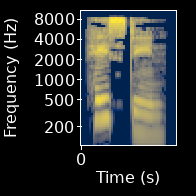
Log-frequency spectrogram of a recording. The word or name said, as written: hastiin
